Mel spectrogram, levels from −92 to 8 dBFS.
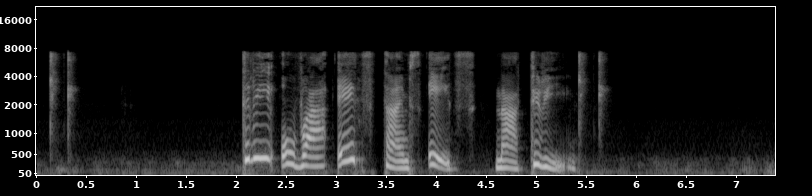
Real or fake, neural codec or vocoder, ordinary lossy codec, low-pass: fake; codec, 16 kHz, 8 kbps, FunCodec, trained on LibriTTS, 25 frames a second; MP3, 48 kbps; 7.2 kHz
